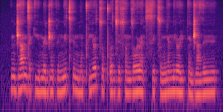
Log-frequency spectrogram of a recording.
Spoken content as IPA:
n d͡ʒ ã n d ɛ k i m ø d͡ʒ ɛ̃ k ʉ n i tʰ ʉ m b õ pʼ i ɹ t͡s o pʼ ʊ d͡z ʉ s õ n z o ɹ ɛ̃ t͡s s i t͡s ʊ ŋ ɡ ɛ̃ n i ɹ y k ɛ̃ d͡ʒ ã ð ʉ

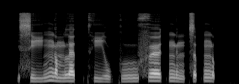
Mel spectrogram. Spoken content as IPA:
s iː˨˥ ŋ ɐ˨˧ m l ɐ˧ t̚ t̪ʰ iː˨˩ w k uː˨˧ f œː˧ t̚ ŋ ɵ˨˩ n t͡s ɐ˥ p̚ ŋ ɐ˨ p̚

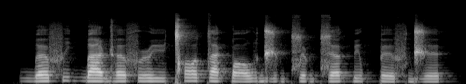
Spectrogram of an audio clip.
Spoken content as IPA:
ɡ͡b œ f i ɡ͡b a ɖʱ œ f ɹ y ǀʰ ɔ t a k͡p ɔ w d͡ʒ ø ɖ t͡s ø ɖ t͡s œ k͡p y w k͡p ø f d͡ʒ ø

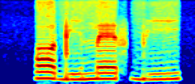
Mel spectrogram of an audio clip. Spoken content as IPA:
ɔ d i m ɛː f b i

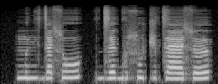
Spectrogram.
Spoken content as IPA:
n ʊ nʲ ʊ d æ ɬ o | d͡z ɛ ɡ u ɬ u t͡ʃ ə t͡s æː ɬ œ

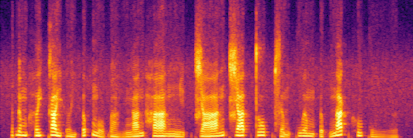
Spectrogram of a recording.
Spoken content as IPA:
ɗ ə˧ m h ə˧ j k a˧ j ʔ ə̤˨˩ j ʔ ə˦˥ p̚ ŋ o˧˩ ɓ a̤˨˩ n ŋ a˨˦ n h aː˧ n ɲ i˨˩ t̚ t͡ɕ aː˨˦ n t͡ɕ a˦˥ t̚ t̪ o˦˥ p̚ s ə̰˧˨ m k w ə˧ m ʔ ə˨˩ p̚ n a˦˥ k̚ h u˧ k w ɨ̤˨˩ ə̯

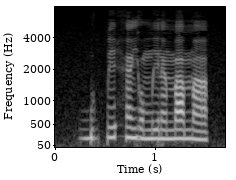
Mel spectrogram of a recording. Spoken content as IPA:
ɡ͡b u˨ k͡p i˨˦ h ɛ̃˧ j o˨ m i˨ ɾ ɛ̃˨ m a˧ m ã˨

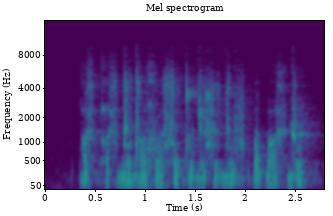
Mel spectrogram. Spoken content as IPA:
qʷ ə x qʼ ɑ x d ə d ɑ χʷ ɑ s ɛ tʷ ɑ ɖ ɛ sʷ ʌ d u f ʌ k͡p ʌ ɓ ɑ x ɖ u

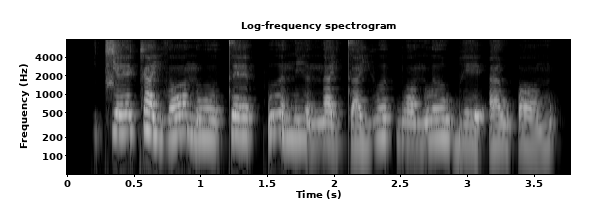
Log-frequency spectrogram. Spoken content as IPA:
t͡ɕ ɛː˧˥ k a˧˩ j l ɔː˥˨ n ʋ o˩˧ t̪ ɛː˧ p̚ ʔ u˥˨ ə̯ n i˧˩ ə̯ n a˧˩ j t̪ a˩˧ j ʋ ɤː˥˨ t̚ b ɔː˩˧ n l ɤː˥˨ w b eː˧˩ ʔ a˧ w ʔ ɔː˩˧ m

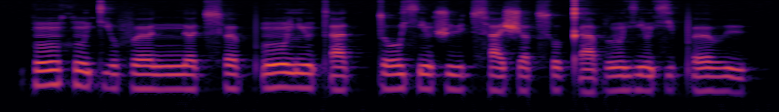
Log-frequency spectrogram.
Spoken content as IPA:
k õ x ũ tʲ o f œ nː œ t͡sʰ œ pʼ õ lʲ ũ tʼ a tː o sʲ ũ ʃ y t͡sʰ a ʃ ɒ t͡sʰ o kʼ a p l õ zʲ õ sʲ ɒ pʼ œ β y

